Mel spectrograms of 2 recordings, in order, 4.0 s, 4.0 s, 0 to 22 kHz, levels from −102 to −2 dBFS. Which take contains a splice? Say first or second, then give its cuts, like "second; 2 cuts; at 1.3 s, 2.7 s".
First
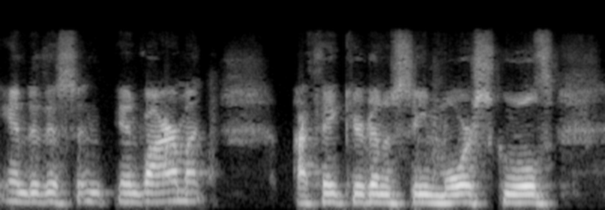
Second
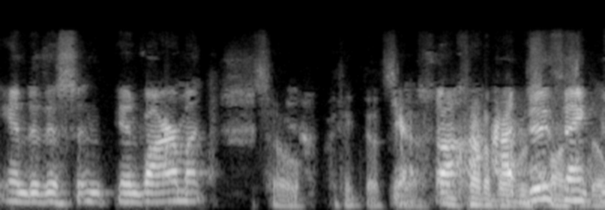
second; 1 cut; at 1.7 s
